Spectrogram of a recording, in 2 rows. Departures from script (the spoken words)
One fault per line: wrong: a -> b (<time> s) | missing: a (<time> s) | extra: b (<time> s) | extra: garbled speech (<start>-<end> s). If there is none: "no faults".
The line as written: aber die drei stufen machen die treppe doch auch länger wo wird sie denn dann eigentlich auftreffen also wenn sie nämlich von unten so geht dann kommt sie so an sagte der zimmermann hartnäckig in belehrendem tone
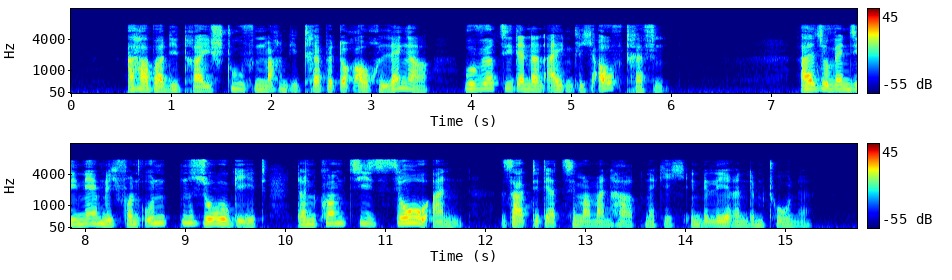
no faults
